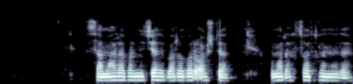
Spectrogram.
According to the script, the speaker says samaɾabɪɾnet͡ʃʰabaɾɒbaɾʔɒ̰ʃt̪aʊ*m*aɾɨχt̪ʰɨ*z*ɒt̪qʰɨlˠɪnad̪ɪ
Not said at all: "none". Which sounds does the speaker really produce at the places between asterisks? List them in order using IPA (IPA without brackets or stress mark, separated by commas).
m, s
